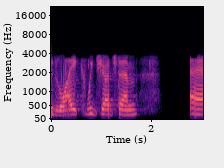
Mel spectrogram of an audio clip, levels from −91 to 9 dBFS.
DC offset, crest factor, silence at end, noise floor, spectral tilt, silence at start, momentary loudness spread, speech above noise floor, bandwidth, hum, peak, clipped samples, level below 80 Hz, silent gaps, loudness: under 0.1%; 16 dB; 0 s; under -90 dBFS; -2.5 dB/octave; 0 s; 18 LU; over 63 dB; 3.9 kHz; none; -12 dBFS; under 0.1%; -74 dBFS; none; -27 LUFS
